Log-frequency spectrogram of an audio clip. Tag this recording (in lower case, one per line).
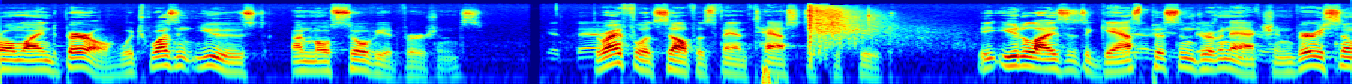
speech
outside, rural or natural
